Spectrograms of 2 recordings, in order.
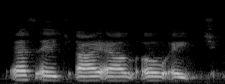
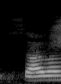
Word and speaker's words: Shiloh: Visitors have alleged heard the screams and moans of dying soldiers from the battlefield of S H I L O H Sil Shiloh.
